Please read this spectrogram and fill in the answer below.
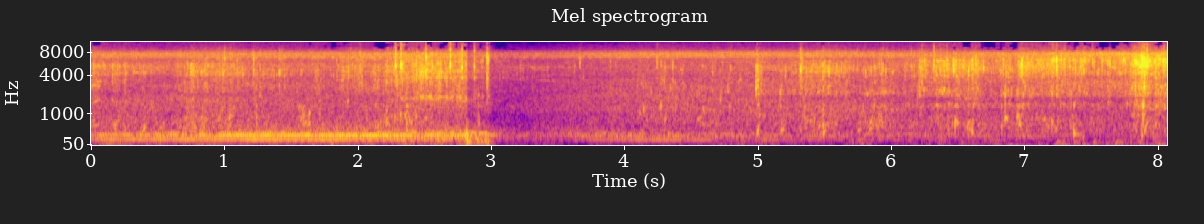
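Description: A steady low motor hum that stops with a knock about three seconds in. It leaves quieter creek water and small clicks.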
